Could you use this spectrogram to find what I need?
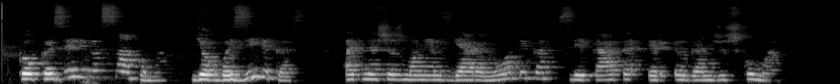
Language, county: Lithuanian, Panevėžys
